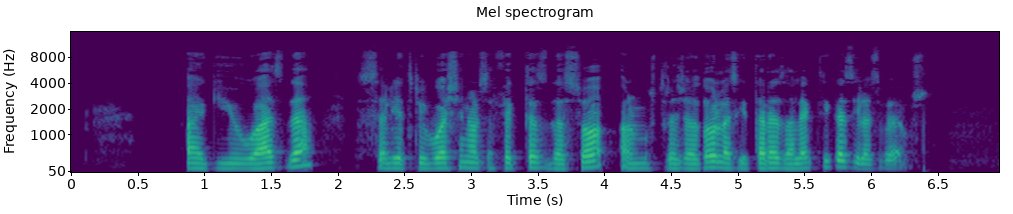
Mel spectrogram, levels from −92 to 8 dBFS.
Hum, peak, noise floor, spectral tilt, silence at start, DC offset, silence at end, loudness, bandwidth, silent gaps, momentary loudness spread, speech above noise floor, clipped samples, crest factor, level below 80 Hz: none; -6 dBFS; -77 dBFS; -7 dB/octave; 0.85 s; under 0.1%; 0.6 s; -29 LUFS; 9.6 kHz; none; 10 LU; 48 dB; under 0.1%; 24 dB; -78 dBFS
